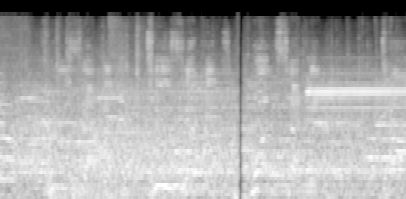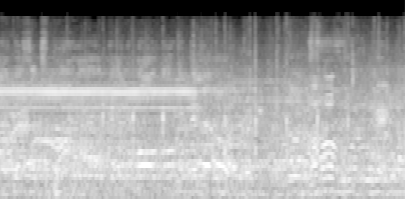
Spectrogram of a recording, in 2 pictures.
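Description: Crowd noise and voices filling a large arena. About three seconds in, a steady high-pitched electronic tone sounds for about three seconds, and there is a split-second dropout in the sound just before it.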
